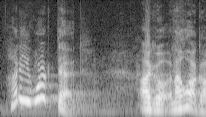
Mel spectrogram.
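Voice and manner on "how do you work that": put-on high, puzzled kid voice; mock puzzled son. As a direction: ask it like a baffled boy. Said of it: "He goes".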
